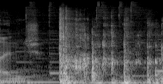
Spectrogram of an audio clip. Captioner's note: bonk!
